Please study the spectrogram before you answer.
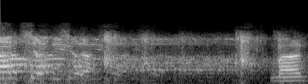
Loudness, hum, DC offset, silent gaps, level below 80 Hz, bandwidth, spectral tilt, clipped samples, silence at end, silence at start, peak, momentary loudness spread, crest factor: -18 LUFS; none; under 0.1%; none; -50 dBFS; 7.6 kHz; 1.5 dB/octave; under 0.1%; 0 s; 0 s; 0 dBFS; 13 LU; 18 dB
